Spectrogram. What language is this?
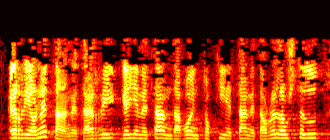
Basque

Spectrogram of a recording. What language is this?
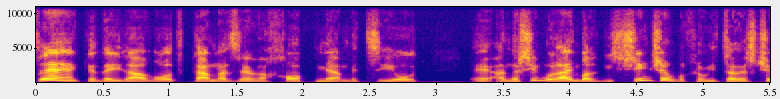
Hebrew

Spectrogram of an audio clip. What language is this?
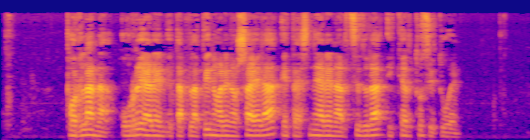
Basque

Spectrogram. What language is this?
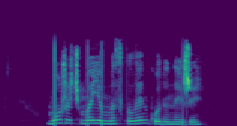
Mari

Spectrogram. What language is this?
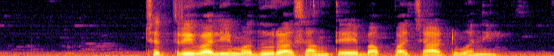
Marathi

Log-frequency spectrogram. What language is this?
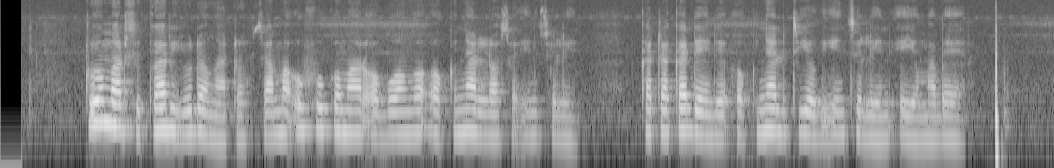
Luo (Kenya and Tanzania)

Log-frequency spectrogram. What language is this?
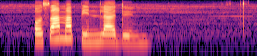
Swati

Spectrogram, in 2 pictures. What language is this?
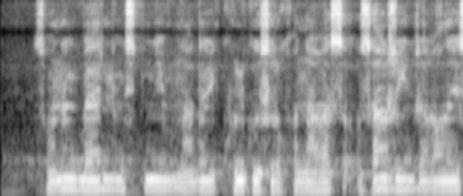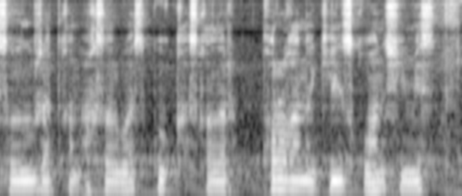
Kazakh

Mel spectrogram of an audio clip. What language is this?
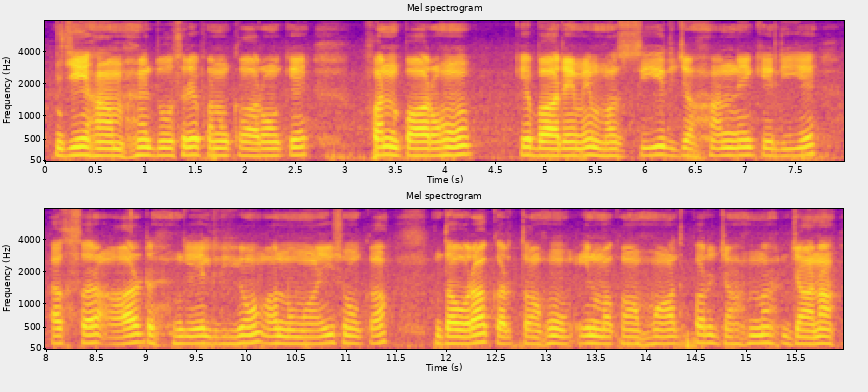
Urdu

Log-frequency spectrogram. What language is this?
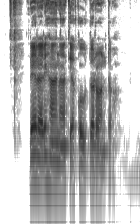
Kikuyu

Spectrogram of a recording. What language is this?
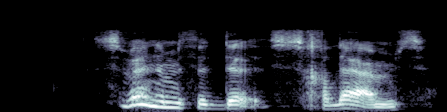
Kabyle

